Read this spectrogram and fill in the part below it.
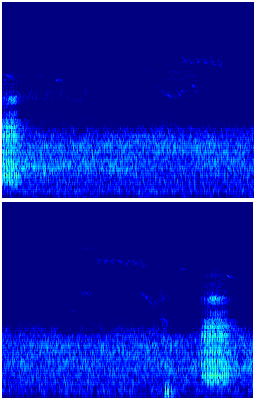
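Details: Great spotted woodpecker drumming on a tree in UEA woods, a fast half-second rattle of knocks near the end and the tail of another at the start, with faint high chirps from other birds over steady background hiss.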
